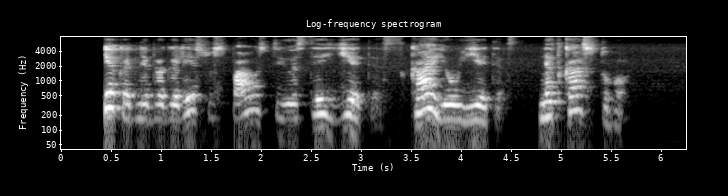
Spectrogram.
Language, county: Lithuanian, Panevėžys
